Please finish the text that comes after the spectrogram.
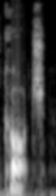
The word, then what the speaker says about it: Koch: Army, Colonel Oscar William Koch, pronounced Koch, remarked that for all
